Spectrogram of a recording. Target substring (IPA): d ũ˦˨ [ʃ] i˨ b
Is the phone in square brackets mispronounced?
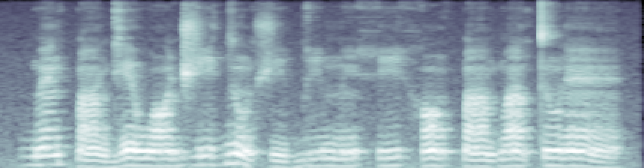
no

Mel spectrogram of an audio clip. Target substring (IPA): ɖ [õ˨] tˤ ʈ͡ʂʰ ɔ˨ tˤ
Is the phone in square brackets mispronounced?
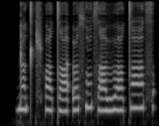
no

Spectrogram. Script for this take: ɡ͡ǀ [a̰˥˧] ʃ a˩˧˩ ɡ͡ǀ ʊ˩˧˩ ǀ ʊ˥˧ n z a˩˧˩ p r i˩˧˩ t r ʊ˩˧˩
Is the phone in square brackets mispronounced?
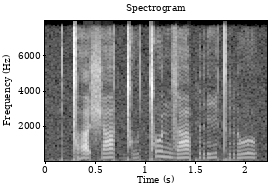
no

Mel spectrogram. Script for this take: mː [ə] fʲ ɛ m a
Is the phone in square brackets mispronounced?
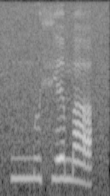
yes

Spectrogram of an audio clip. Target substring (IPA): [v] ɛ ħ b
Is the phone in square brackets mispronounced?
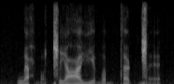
yes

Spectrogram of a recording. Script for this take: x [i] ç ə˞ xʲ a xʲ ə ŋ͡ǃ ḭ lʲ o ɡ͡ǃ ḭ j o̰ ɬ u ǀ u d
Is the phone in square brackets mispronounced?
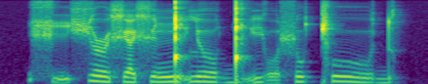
yes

